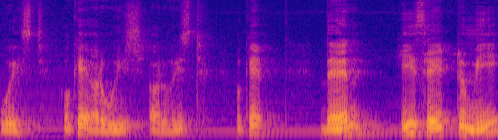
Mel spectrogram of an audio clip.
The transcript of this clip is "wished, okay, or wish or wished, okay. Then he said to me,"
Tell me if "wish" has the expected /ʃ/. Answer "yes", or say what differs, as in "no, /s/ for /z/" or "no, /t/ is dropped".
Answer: no, /s/ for /ʃ/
